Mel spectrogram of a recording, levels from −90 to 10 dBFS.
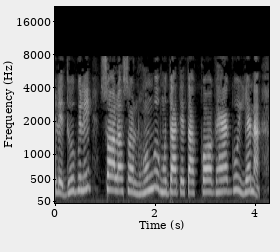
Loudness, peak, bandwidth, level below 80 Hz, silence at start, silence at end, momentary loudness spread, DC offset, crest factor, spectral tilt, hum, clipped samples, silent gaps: -22 LUFS; -6 dBFS; 8 kHz; -68 dBFS; 0 s; 0 s; 6 LU; under 0.1%; 16 dB; -3.5 dB/octave; none; under 0.1%; none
